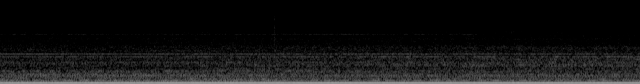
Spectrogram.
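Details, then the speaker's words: GE French door refrigerator fresh food evaporator fan after freeing seizure caused by clogged drain; smooth, even low hum, no ticking or scraping; fan spinning freely, normal running. "Fan's running now y yeah took a little bit I thought I thought she was done but she's she's smooth as the butter"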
